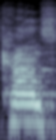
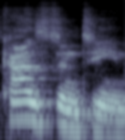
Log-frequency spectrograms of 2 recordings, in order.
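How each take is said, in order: First: The last syllable sounds like 'tine'. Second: The last syllable sounds like 'teen'. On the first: The speaker calls it right. "John says it's Constantine" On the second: The speaker calls it wrong. "it's spelled um, T E E N"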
